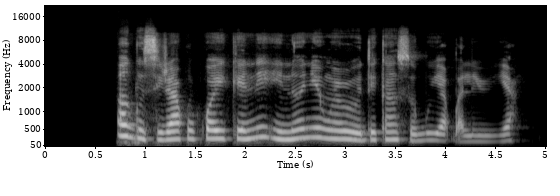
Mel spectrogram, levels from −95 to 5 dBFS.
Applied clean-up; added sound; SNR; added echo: neural mask model DeepFilterNet 3.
